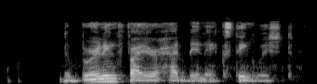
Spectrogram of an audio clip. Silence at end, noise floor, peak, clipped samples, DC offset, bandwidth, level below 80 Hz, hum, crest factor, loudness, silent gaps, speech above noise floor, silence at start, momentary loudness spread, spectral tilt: 0.25 s; -63 dBFS; -2 dBFS; under 0.1%; under 0.1%; 9.2 kHz; -56 dBFS; none; 20 dB; -21 LUFS; none; 43 dB; 0.65 s; 12 LU; -4 dB/octave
